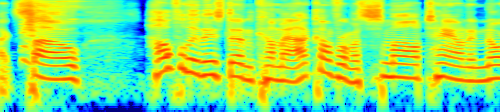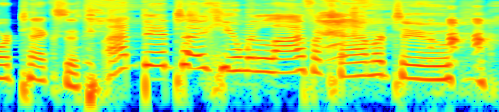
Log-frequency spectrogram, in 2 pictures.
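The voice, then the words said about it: Put-on North Texas accent. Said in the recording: “they've got a like very distinct accent.”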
